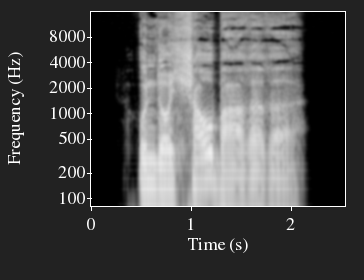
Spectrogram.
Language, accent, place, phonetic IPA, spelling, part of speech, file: German, Germany, Berlin, [ˈʊndʊʁçˌʃaʊ̯baːʁəʁə], undurchschaubarere, adjective, De-undurchschaubarere.ogg
- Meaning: inflection of undurchschaubar: 1. strong/mixed nominative/accusative feminine singular comparative degree 2. strong nominative/accusative plural comparative degree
